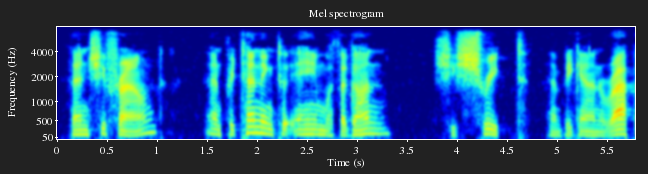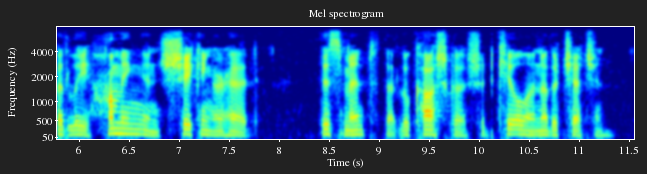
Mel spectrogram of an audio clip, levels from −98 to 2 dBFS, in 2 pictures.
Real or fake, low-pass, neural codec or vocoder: real; 7.2 kHz; none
